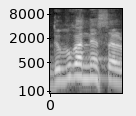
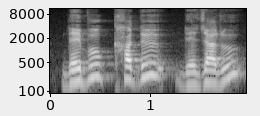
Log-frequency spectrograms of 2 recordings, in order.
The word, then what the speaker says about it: 네부카드네자르: 이제 바벨론 제국 하면 느브갓네살 왕으로 우리가 이제 세계 사이에도 나오고 성경에도 나와 있는데 세계사에서는 발음을 좀 다르게 해서 네부카드네자르 이라고 합니다 자 느브갓네살 왕을 뭐라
